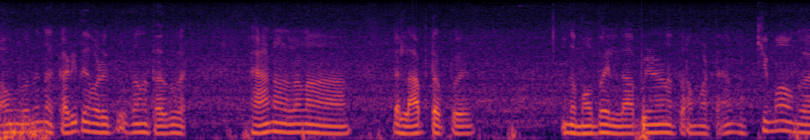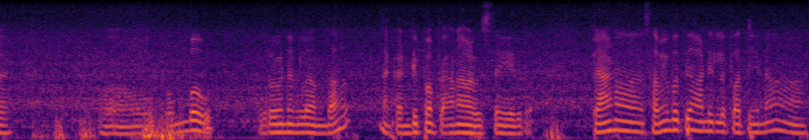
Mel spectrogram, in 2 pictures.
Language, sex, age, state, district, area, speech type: Tamil, male, 18-30, Tamil Nadu, Tiruvannamalai, urban, spontaneous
